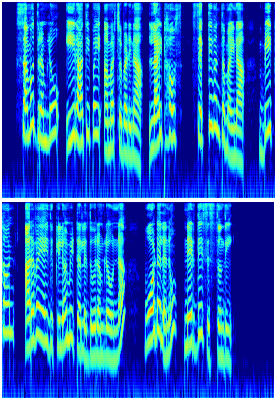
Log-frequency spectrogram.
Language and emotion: Telugu, neutral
